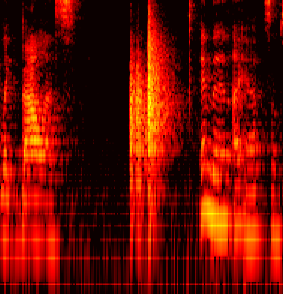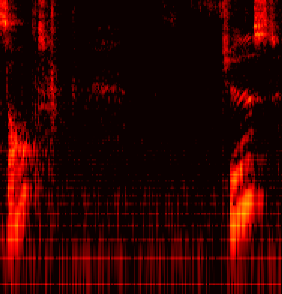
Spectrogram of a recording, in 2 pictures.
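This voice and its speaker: Slow, chatty woman from Russia, echoey kitchen. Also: mid-range voice, noisy background. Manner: chatty, halting, with many fillers and restarts. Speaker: cooking vlogger. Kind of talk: casual recipe demonstration. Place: home kitchen. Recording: echoey kitchen, voice far from mic.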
